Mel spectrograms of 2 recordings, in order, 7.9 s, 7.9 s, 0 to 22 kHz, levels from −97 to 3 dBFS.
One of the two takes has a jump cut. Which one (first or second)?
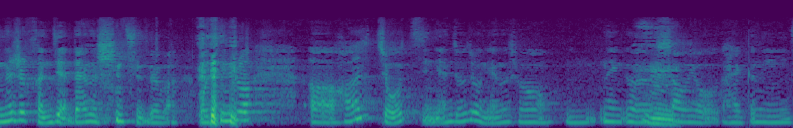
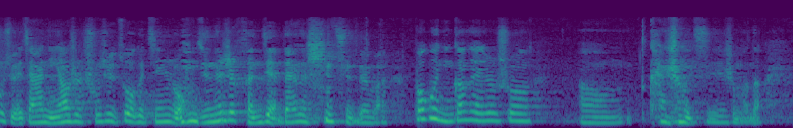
second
